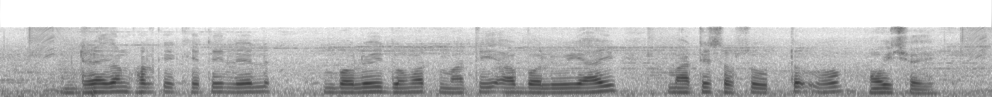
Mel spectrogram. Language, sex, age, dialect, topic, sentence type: Magahi, male, 18-24, Western, agriculture, statement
